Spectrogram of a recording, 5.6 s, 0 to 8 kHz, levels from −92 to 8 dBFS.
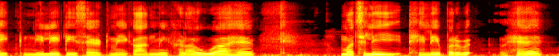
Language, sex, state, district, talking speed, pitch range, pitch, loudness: Hindi, male, Uttar Pradesh, Lalitpur, 150 wpm, 135-170 Hz, 150 Hz, -14 LUFS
